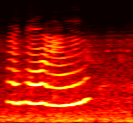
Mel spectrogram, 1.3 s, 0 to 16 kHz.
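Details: Parrot that talks, kept at Manila Zoo in the Philippines, recorded on March 2, 2017, giving a single sustained, harmonic, meow-like note of almost a second that wavers gently and then rises at the end.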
